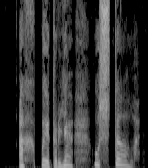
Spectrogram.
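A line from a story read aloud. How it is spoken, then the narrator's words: Thin moaning. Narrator (Russian): еще тоньше простонала она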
